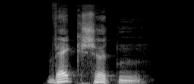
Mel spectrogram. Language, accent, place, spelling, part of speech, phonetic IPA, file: German, Germany, Berlin, wegschütten, verb, [ˈvɛkʃʏtn̩], De-wegschütten.ogg
- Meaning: to pour away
